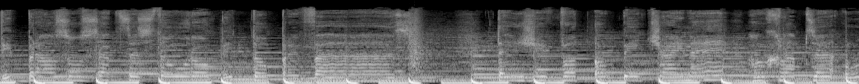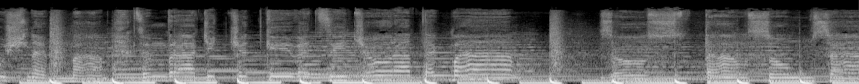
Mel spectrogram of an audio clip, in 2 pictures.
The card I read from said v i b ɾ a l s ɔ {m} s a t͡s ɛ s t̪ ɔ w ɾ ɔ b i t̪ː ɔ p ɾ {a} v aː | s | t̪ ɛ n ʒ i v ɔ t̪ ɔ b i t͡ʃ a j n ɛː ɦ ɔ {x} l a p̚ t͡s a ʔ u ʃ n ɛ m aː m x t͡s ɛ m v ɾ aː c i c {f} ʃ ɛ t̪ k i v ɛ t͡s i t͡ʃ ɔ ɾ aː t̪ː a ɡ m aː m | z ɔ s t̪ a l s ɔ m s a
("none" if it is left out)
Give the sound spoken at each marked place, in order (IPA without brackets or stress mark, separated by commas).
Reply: m, ɛ, x, f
